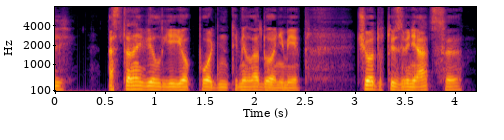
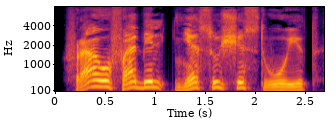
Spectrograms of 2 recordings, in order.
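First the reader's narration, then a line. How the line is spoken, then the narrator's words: Plain. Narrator (Russian): сказал он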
